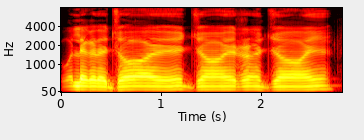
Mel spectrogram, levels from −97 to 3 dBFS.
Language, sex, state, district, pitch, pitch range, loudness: Chakma, male, Tripura, Unakoti, 110 Hz, 110-115 Hz, -18 LUFS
